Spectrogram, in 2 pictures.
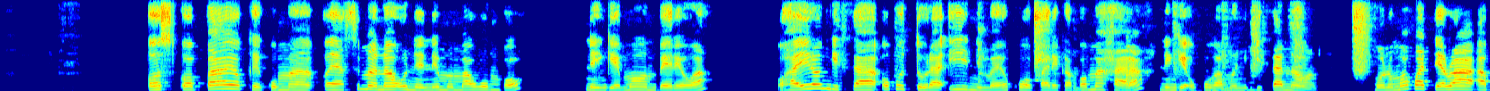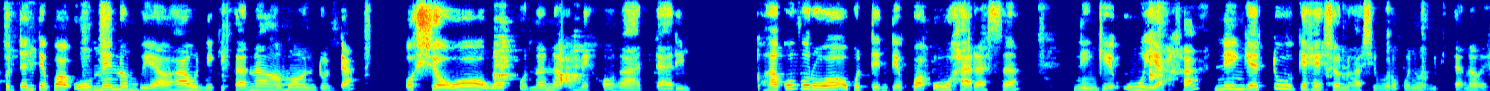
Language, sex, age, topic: Oshiwambo, female, 18-24, finance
